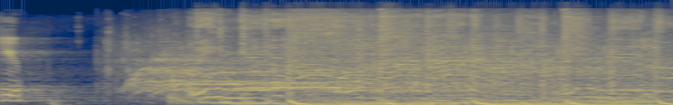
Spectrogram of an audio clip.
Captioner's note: audience applauds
